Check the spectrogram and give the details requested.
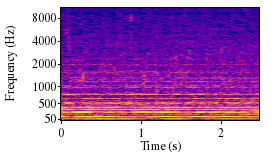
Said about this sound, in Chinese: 持续的去观想，去感觉你的身体伴随着流水的声音，不断的得到能量的更新。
